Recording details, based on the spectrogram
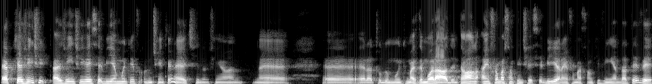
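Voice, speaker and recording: With lively intonation, a man talks at a fairly quick pace in a medium pitch. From northern Paraná, Brazil. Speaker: podcast host. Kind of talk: casual interview chat.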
